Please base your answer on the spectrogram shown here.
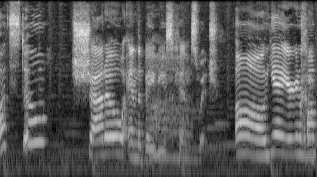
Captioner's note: gasp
